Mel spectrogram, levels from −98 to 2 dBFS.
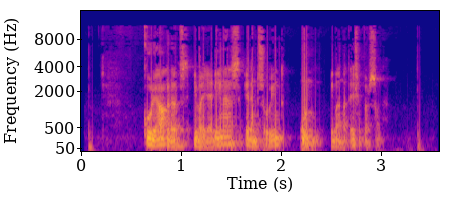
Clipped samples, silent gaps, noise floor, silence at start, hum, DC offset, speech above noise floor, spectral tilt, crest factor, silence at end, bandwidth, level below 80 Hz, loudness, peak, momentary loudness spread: under 0.1%; none; -54 dBFS; 0.1 s; none; under 0.1%; 31 dB; -5 dB/octave; 20 dB; 0.2 s; 11.5 kHz; -44 dBFS; -24 LUFS; -6 dBFS; 9 LU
